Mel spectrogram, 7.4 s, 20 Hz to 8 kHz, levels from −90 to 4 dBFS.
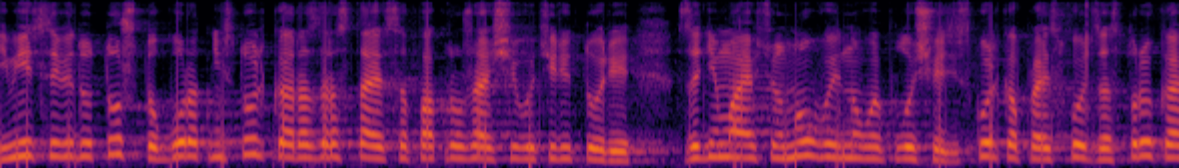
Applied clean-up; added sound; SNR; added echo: none; none; none; none.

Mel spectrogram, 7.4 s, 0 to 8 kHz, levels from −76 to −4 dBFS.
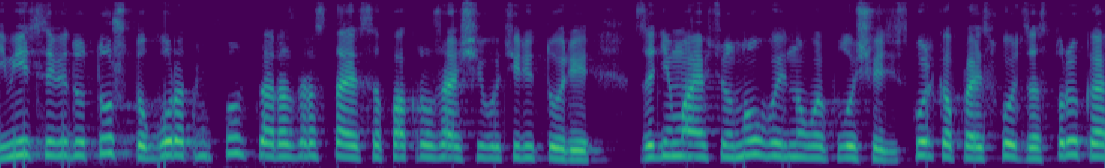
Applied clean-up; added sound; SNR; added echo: neural mask model DeepFilterNet 3.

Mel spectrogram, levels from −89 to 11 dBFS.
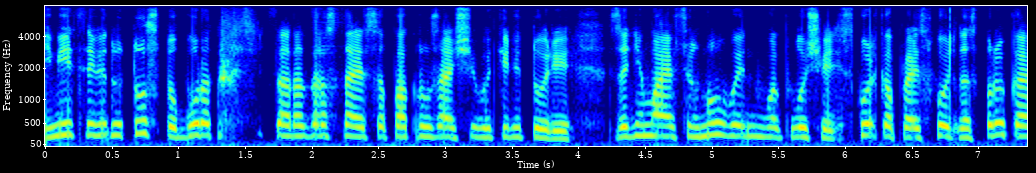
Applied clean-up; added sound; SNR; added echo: neural diffusion model UNIVERSE++.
